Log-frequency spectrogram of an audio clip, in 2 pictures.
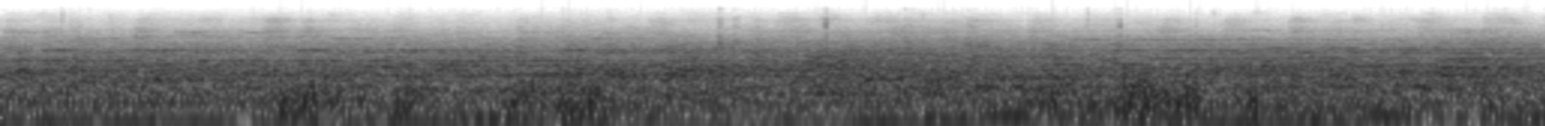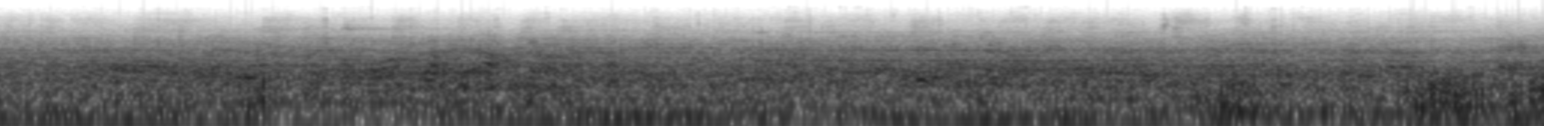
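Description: Wind buffets the microphone outdoors in a large open space.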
